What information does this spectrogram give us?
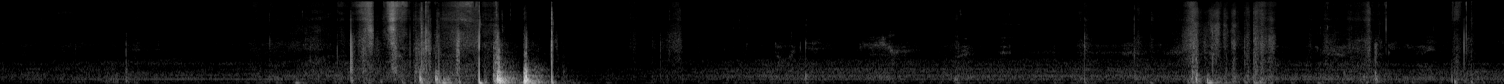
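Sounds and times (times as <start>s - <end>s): knocks and rattling: 4.9s - 5.7s.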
